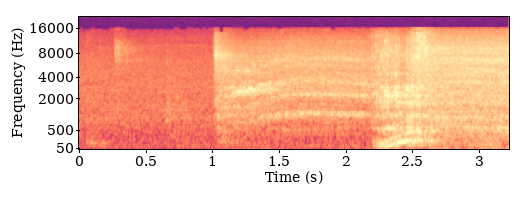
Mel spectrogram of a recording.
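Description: A sports car engine cranks and starts up.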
